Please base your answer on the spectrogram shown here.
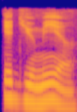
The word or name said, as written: Idumea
